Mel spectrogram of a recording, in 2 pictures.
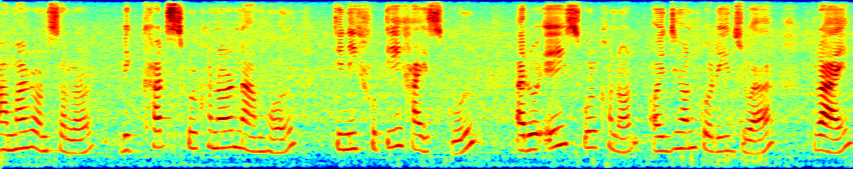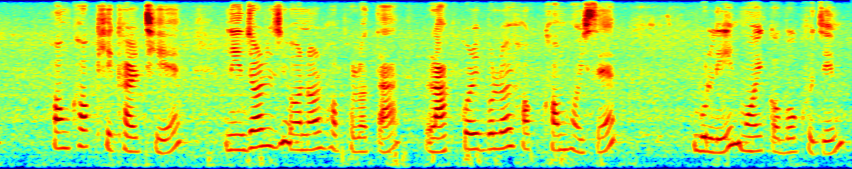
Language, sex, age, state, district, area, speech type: Assamese, female, 18-30, Assam, Sonitpur, rural, spontaneous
